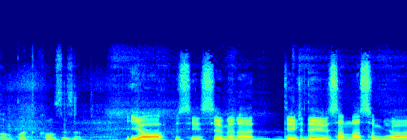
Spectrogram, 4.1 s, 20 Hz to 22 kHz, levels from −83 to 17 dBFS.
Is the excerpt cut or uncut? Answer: cut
